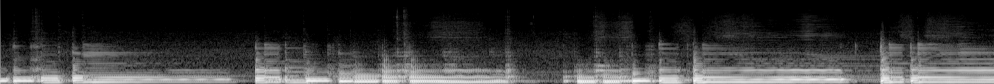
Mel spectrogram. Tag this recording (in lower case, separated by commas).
acoustic guitar, bass guitar, musical instrument, music, guitar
